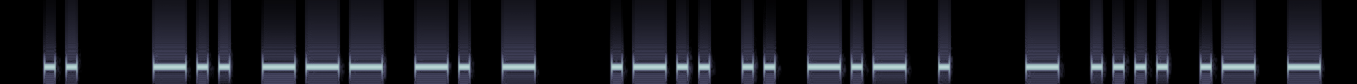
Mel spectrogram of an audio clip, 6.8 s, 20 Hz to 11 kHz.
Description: Morse code, heard as a keyed tone, about 21 wpm, 700 Hz. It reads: I DONT LIKE THAT
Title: Sentences from Top 1000 Words - Review Part 1 - 22wpm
